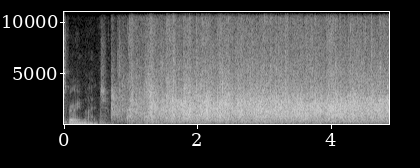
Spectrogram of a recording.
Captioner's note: audience applauding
